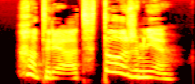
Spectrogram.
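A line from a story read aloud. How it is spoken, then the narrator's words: Snort. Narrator (Russian): фыркнул Лазартан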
